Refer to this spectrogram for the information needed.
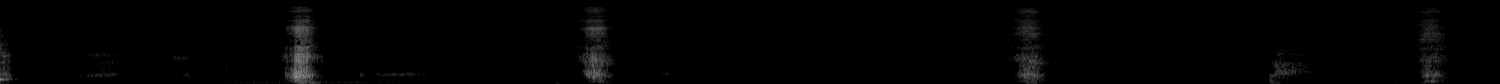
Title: Strong, loud induced sneezes plus blows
